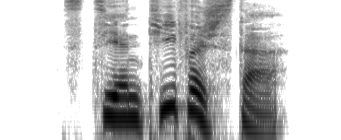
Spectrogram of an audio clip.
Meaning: inflection of szientifisch: 1. strong/mixed nominative masculine singular superlative degree 2. strong genitive/dative feminine singular superlative degree 3. strong genitive plural superlative degree
- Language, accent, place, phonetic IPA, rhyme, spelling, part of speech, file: German, Germany, Berlin, [st͡si̯ɛnˈtiːfɪʃstɐ], -iːfɪʃstɐ, szientifischster, adjective, De-szientifischster.ogg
